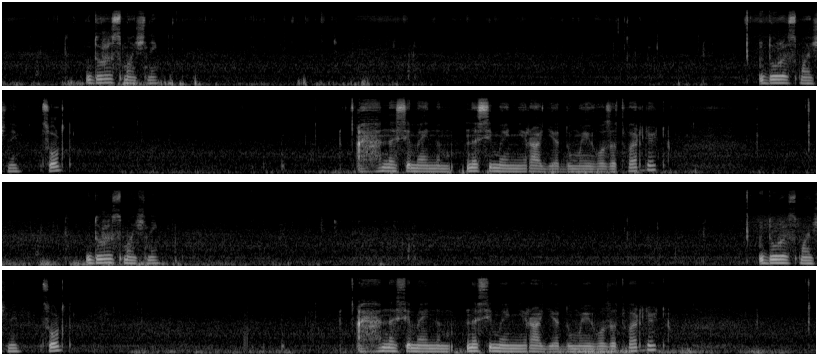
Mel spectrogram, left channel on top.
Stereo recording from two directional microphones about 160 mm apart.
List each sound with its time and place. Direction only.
0.9 s speech: 20° left (ahead or behind)
7.4 s insect: 15° left (ahead or behind)
7.8 s speech: 15° left (ahead or behind)
11.7 s speech: 25° left (ahead or behind)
